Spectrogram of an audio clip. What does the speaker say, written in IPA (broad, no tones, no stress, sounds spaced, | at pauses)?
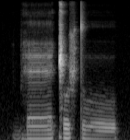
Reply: bʱ ɛː ǁ o ʂ t oː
